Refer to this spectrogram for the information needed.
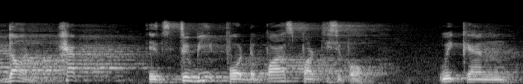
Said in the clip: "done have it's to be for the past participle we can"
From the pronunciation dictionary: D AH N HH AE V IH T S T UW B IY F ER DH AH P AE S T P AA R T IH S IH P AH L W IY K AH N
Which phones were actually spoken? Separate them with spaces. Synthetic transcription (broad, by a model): D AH N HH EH P IH T S T UW B IY F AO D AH P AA S P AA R T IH S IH P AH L W IY K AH N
